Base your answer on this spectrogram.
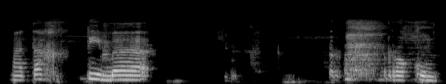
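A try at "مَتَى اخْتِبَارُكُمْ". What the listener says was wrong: Ru. Ru, nggak fathah dia ya. Ru ini.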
